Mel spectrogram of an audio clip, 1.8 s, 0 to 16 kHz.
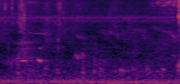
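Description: A one-year-old Burmese gamecock rooster of about 3 kg, the cock leading the flock in a garden, gives soft clucks, faint and close, over a low steady background hum.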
